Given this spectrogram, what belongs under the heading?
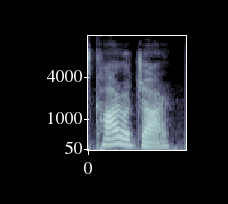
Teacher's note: In American English, people pronounce the R sound fully, like in words such as car or jar.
